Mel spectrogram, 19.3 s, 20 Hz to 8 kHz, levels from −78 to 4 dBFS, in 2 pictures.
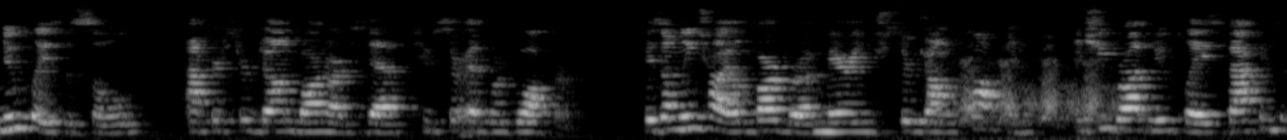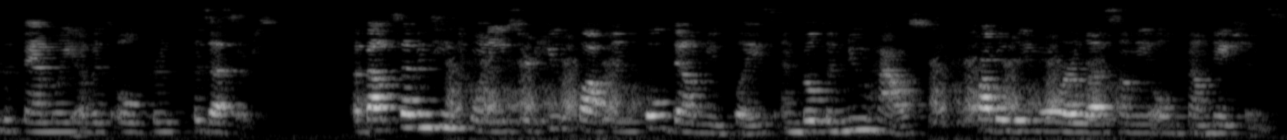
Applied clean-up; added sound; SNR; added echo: none; Bark; 13 dB; reverberation time 0.3 s.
